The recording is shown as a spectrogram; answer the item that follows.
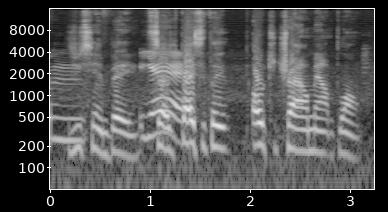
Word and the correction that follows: Mont Blanc: Mont Blanc.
